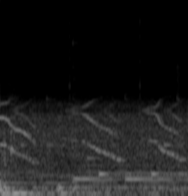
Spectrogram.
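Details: Humpback whale picked up by a hydrophone in Iceland, vocalizing linked to feeding and possibly socializing with nearby whales; strange, dreamy, resonating humming call of overlapping downward-gliding tones above a steady low hum.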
